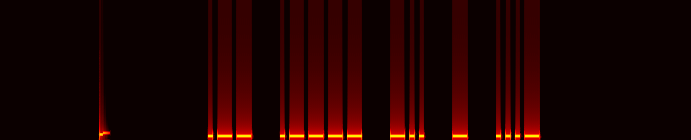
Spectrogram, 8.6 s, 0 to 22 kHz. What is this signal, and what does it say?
Morse code, heard as a keyed tone, about 20 wpm, spaced as for 15 wpm, 700 Hz. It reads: W1DTV
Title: 193 Lesson 31g - Letter v - Call Signs 20wpm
